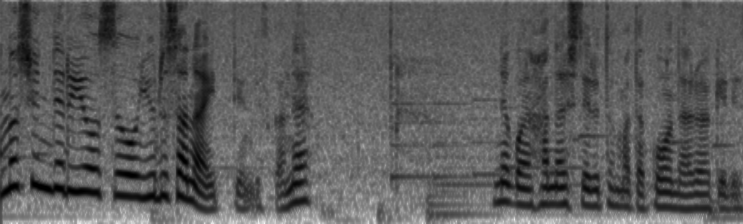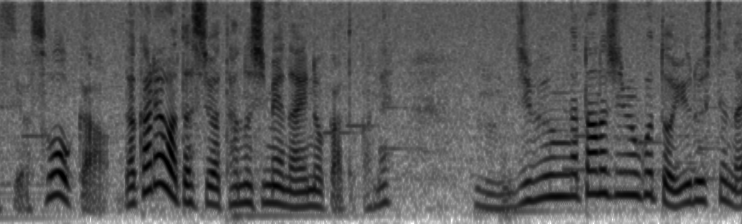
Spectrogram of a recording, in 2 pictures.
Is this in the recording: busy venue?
no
